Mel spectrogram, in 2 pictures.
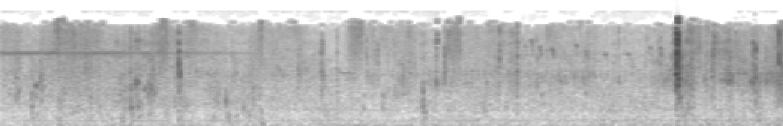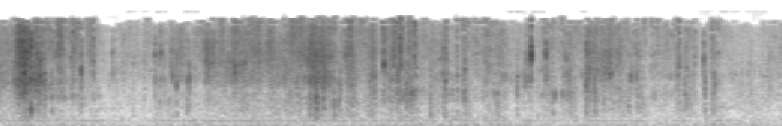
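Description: Hands rustling paper banknotes and pulling at loose cushion stuffing: soft rustling and crinkling with a few sharper crackles, loudest around the middle.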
